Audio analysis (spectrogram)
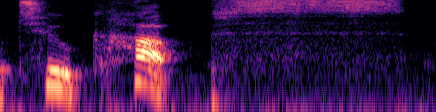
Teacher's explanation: Well then if you add an S to the word cup to make it plural, the S you add also remains unvoiced.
